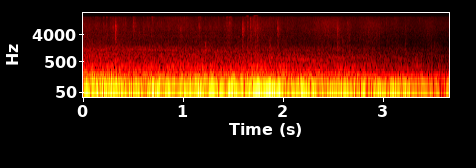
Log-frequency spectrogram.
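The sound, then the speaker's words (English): The engine of an Aston Martin DB5 car shifts back down to first gear with a continuous, deep rumble that swells briefly near the middle and then settles. “Back down to first gear.”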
